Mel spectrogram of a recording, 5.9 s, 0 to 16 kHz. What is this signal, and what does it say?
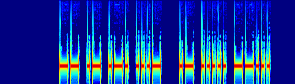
Morse code, heard as a keyed tone, about 22 wpm, 700 Hz. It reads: MARV A57
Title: CWT Exchange 22wpm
